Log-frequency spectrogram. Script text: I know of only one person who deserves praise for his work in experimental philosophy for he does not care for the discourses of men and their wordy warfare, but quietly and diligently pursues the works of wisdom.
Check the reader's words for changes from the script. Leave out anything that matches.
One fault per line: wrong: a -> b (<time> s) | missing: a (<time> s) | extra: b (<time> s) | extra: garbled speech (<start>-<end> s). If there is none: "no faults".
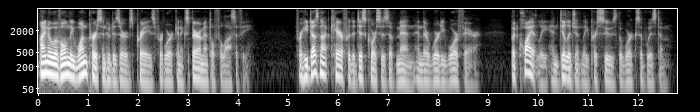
missing: his (2.5 s)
